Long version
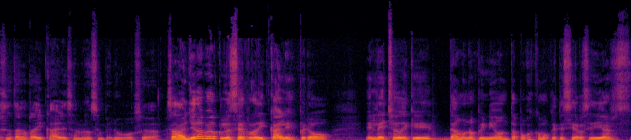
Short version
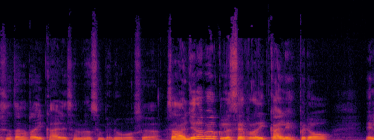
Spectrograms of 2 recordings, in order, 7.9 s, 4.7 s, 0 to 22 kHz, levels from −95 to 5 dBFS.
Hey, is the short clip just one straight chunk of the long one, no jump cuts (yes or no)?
yes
